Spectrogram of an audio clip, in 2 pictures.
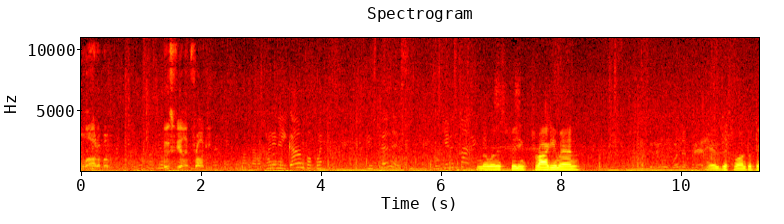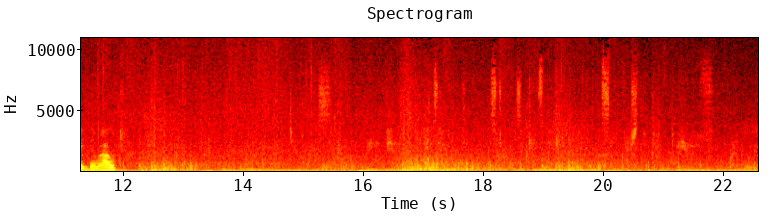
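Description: Footsteps crunch softly over dirt and grass.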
